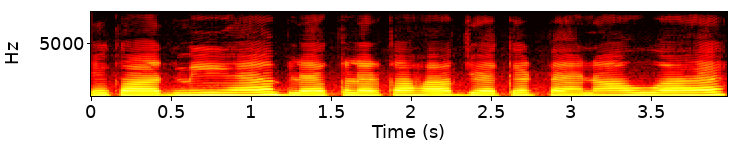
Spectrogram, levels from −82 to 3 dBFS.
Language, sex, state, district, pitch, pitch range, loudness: Hindi, female, Himachal Pradesh, Shimla, 210 Hz, 205-220 Hz, -12 LUFS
